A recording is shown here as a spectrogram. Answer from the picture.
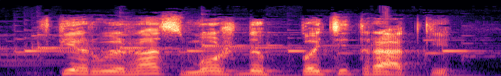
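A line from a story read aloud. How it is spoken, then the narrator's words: Plain. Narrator (Russian): сказал кто-то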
